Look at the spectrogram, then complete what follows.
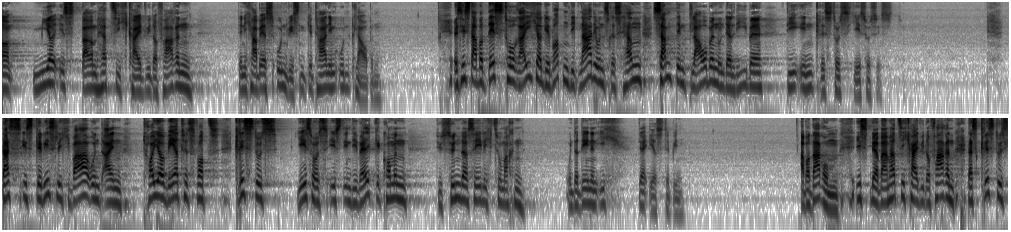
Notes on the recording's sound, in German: aus dem Gottesdienst der Liebenzeller Mission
